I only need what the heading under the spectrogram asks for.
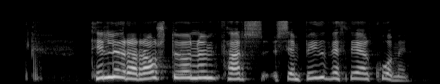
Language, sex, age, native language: Icelandic, female, 50-59, Icelandic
